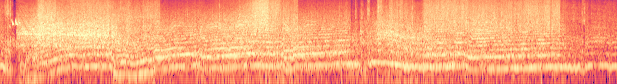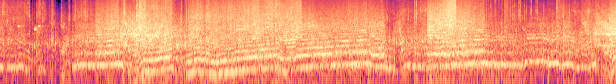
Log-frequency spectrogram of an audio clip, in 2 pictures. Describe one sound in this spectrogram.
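A rally car engine revs hard, rising and falling as the gears change.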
